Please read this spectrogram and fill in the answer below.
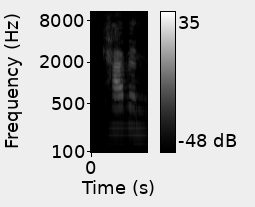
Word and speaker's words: Kavin: Kavin rhymes with Gavin.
